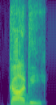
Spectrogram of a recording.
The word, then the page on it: cardy: Indian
